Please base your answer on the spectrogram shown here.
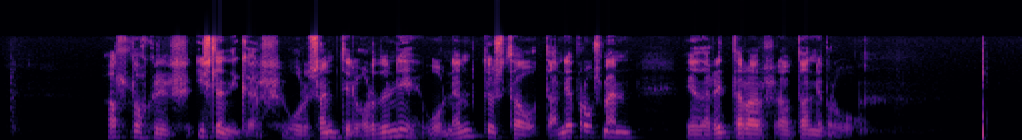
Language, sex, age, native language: Icelandic, male, 60-69, Icelandic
